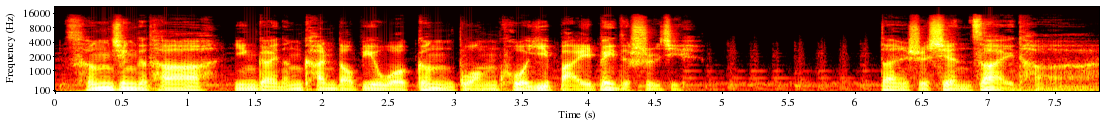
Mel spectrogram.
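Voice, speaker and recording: Deep, grave shadowy mentor. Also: male voice. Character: cryptic shadowy male mentor who foresees futures. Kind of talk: audio drama acting.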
